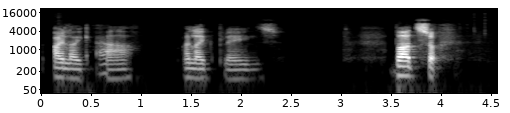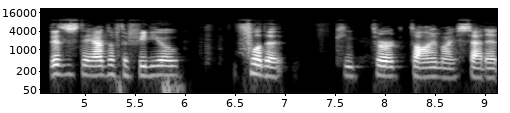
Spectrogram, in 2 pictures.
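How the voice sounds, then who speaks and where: Against a quiet background, the speaker talks at a fairly slow pace with a Dutch accent, leaving long, frequent pauses. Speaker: gaming youtuber. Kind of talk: casual monologue. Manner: halting.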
